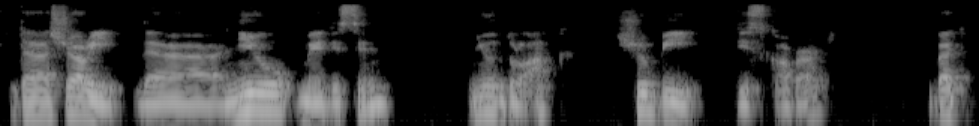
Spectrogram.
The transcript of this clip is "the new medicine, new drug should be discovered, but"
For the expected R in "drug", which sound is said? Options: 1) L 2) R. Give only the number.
1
